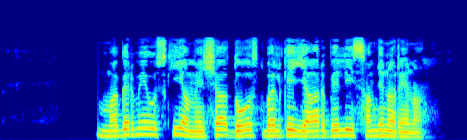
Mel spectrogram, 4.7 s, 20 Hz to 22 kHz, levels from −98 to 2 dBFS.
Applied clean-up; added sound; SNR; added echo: none; none; none; none.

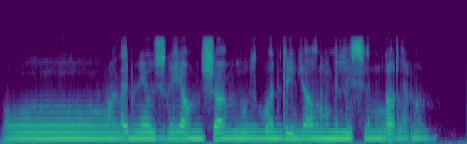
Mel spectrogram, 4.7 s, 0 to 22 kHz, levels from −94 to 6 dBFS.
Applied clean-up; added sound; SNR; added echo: neural diffusion model UNIVERSE++.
